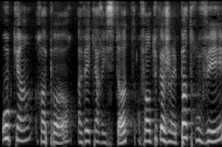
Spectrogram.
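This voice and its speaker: A woman speaks with a dark, mellow tone and a medium pitch. Her pace is moderate and her pitch varies in an ordinary way. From France. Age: 60s. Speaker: philosophy lecturer. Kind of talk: public talk. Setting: bookshop event with audience. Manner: hesitant, many fillers.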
